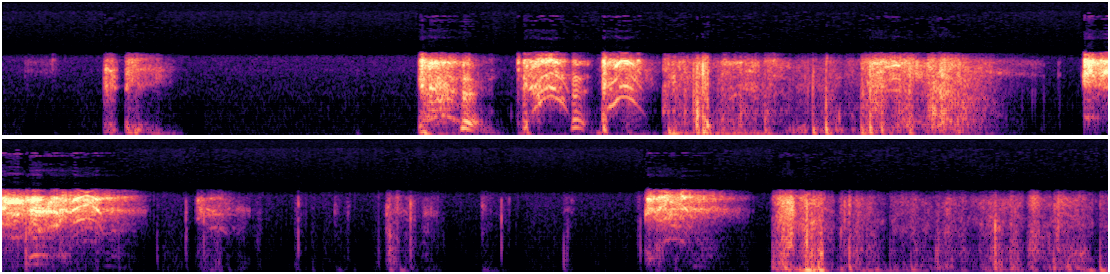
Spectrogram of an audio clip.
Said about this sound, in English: excuse me, just choked on myself.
